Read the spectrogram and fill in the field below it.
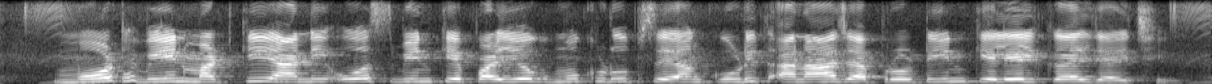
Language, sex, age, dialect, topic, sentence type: Magahi, female, 18-24, Western, agriculture, statement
